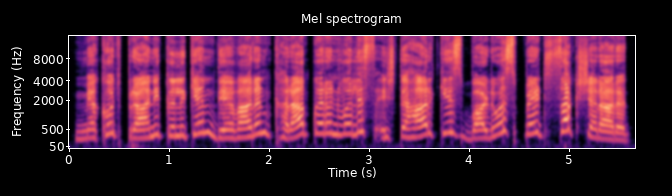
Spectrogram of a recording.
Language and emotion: Kashmiri, angry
